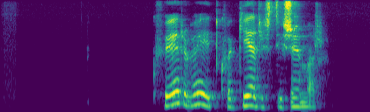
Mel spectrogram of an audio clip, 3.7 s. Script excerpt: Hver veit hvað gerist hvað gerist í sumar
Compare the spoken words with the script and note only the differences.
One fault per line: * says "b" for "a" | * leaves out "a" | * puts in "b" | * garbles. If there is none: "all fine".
* leaves out "hvað gerist"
